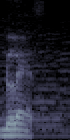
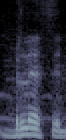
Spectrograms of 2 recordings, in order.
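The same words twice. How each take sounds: First: The word is said the plain way. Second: The word is said the Southern way. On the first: The speaker calls it wrong. "not blessed" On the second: The speaker calls it right. "That's how you say it in, in Southern. Blessed"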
